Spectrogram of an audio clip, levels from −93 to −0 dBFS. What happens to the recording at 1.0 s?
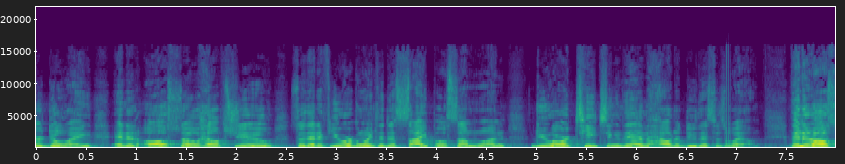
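Nothing goes wrong at 1.0 s; the audio at that moment is intact, with no dropout, click, glitch or other audible fault.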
